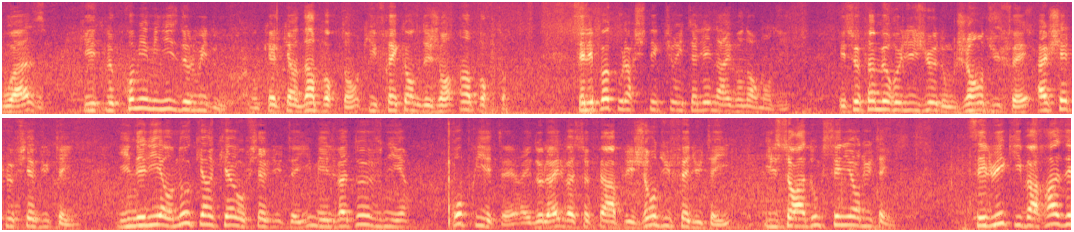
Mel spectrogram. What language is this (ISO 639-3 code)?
fra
